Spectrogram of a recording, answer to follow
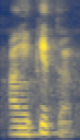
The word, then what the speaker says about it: अंकित: लोग कह रहे हैं यहाँ पर अनुस्वार का उच्चारण का खा गा घा इंग्या की तरह हो रहा है, इसलिए यहाँ पर अनुस्वार के स्थान पर इंग्या।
